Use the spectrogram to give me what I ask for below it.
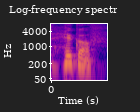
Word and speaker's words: hiccup: What's hiccup? Hiccup. or cough. Hiccup has the sound of cup. Cup. Hiccup has the sound of cup. It says cup.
